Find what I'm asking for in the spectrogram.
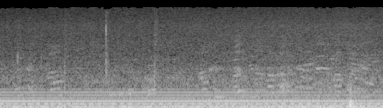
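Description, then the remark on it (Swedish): A steady, droning buzz of Israeli military drones overhead above a family garden with fig and lemon trees, holding an even pitch and level throughout, with a faint outdoor background and a brief soft knock near the end. “Men ovanför hörs surret från israeliska drönare.”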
